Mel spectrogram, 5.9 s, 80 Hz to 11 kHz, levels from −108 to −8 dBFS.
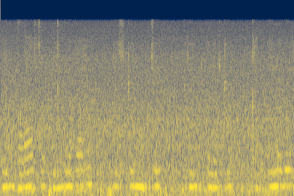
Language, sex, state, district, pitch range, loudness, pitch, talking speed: Hindi, female, Uttar Pradesh, Lucknow, 230-245 Hz, -15 LUFS, 235 Hz, 140 wpm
